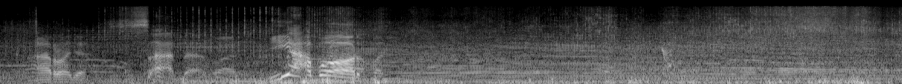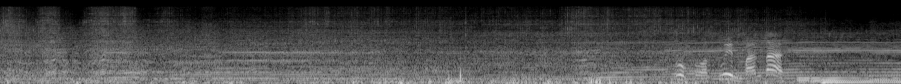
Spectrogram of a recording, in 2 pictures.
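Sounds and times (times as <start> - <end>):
model airplane engines: 0.0 - 18.0.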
